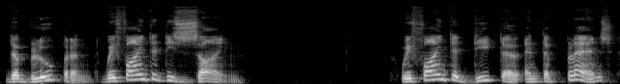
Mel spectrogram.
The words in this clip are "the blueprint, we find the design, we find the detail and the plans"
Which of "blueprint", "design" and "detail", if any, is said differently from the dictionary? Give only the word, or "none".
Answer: none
